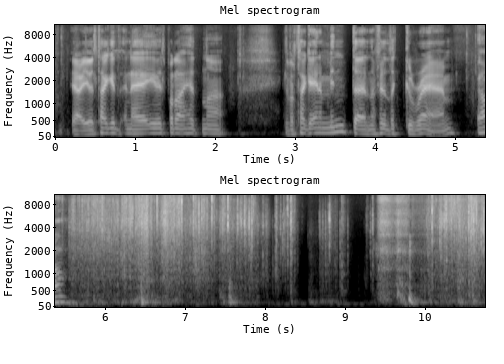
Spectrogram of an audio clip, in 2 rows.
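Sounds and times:
speech: 0:00.2 - 0:02.2, 0:02.9 - 0:05.7
wrapping on a mystery gift package crinkling and tearing as it is opened: 0:05.2 - 0:10.7.

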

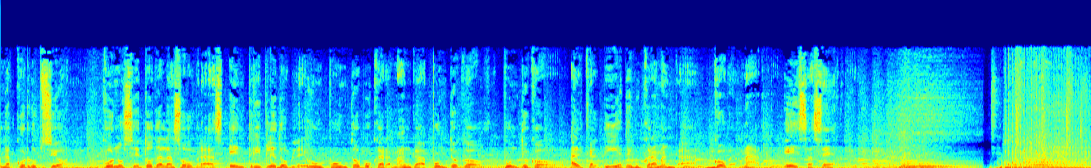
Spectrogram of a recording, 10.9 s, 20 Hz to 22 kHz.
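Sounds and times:
speech: 0:00.0 - 0:09.1
motorcycle engine revving: 0:09.9 - 0:10.9.

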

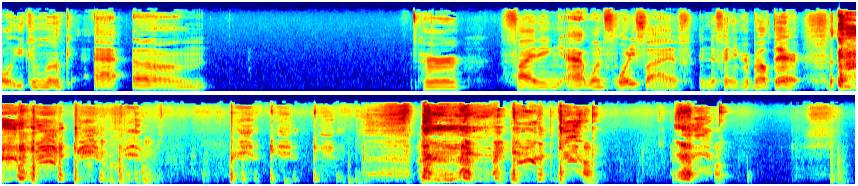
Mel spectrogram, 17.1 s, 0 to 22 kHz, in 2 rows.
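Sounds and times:
speech: 0:00.0 - 0:02.1, 0:04.2 - 0:10.1, 0:15.3 - 0:15.8
person coughing: 0:08.2 - 0:10.2, 0:10.8 - 0:12.0, 0:12.6 - 0:14.5, 0:15.3 - 0:15.8
person clearing throat: 0:08.3 - 0:10.2, 0:12.6 - 0:14.6, 0:15.2 - 0:15.8
strained breaths: 0:12.1 - 0:12.7.

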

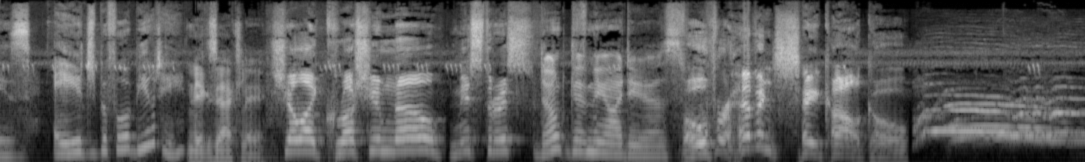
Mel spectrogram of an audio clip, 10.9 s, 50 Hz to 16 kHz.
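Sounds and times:
speech: 0:00.0 - 0:09.3
wolf howling: 0:09.1 - 0:10.8.

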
